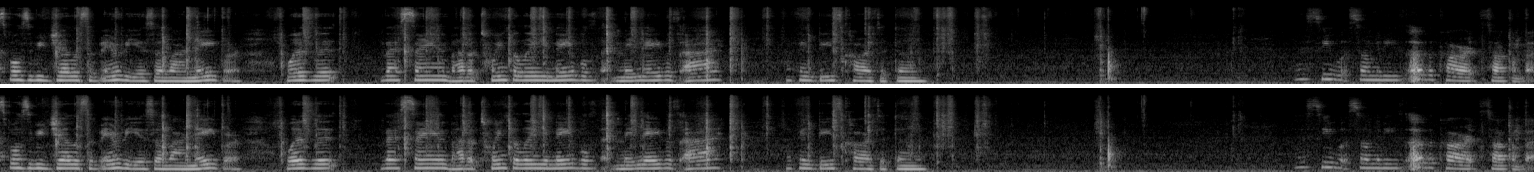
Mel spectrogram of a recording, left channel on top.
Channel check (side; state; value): both; normal; correlation 0.58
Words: supposed to be jealous of envious of our neighbor. What is it that saying about a twinkle in your neighbor's eye? I think these cards are done. Let's see what some of these other cards talking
